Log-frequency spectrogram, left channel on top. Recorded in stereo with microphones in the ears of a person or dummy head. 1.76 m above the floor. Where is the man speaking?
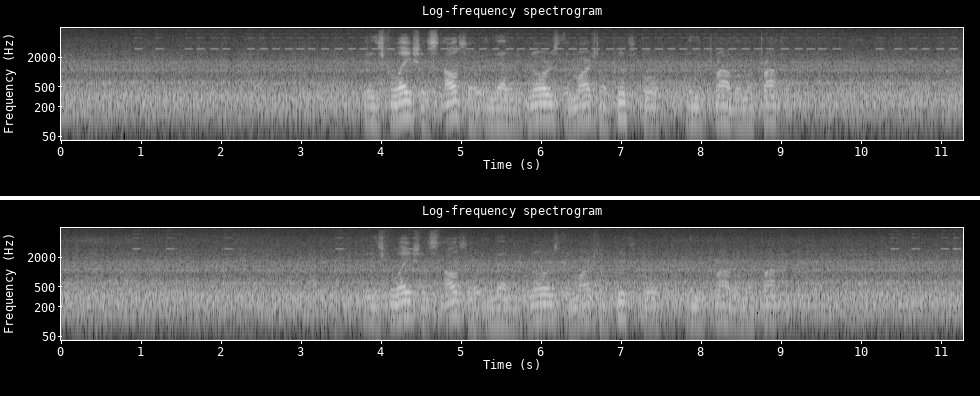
30° left (ahead or behind), 0.7 m.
